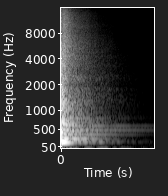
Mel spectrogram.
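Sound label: snare drum, Drums; Bob Clearmountain Drums I; SD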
